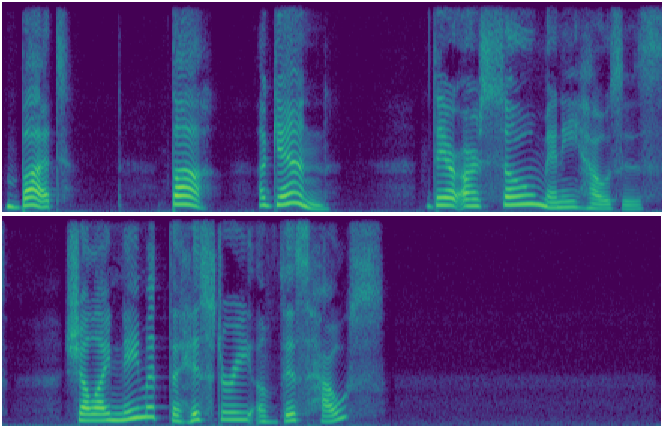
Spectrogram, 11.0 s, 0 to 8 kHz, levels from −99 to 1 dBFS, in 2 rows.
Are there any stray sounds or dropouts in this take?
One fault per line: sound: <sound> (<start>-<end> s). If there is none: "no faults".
no faults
